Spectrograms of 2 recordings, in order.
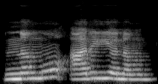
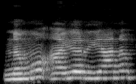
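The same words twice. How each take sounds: First: आर्यनम said with the य left out, not आयर्यानम; dropped syllable. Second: Said in the usual way. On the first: Shown as a demonstration. Teacher showing students a wrongly shortened recitation, आर्यनम with the य dropped. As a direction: swallow the य so आयर्यानम becomes आर्यनम. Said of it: "य को खा दिया". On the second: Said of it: "लेकिन कोई कोई क्या कर देते हैं".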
